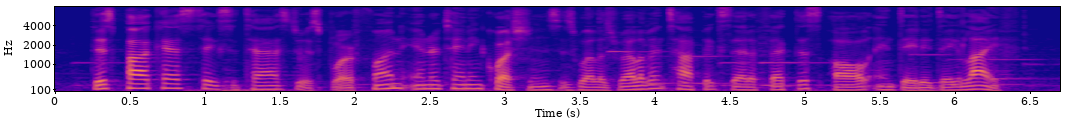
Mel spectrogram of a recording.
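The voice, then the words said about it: Monotone flat speaking voice. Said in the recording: “my monotone voice”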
